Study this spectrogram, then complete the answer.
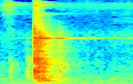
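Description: A single sharp pound of black pepper and cumin in a small mortar, one bright clanking strike with a brief ringing tail, then quiet.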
